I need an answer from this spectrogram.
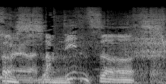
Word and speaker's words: Martins: Alors, mais moi, je tiens à ce que le S se prononce même en français. Merci, monsieur Martins. Je vous en prie. Martins.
